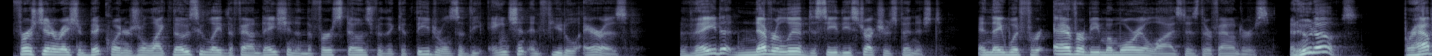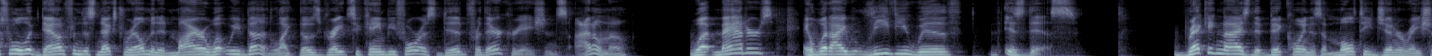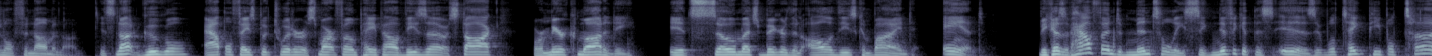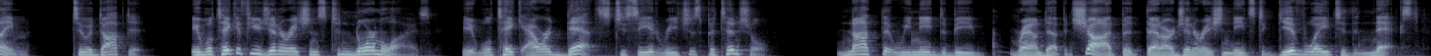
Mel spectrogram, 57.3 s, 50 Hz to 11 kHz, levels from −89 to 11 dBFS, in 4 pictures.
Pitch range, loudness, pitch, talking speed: 130-170 Hz, -26 LUFS, 145 Hz, 175 wpm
